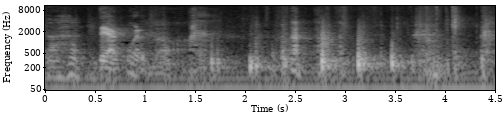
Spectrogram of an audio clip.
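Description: Heeled footsteps tap on a hard floor and move away.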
